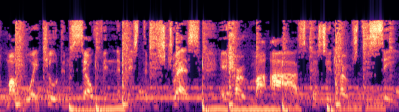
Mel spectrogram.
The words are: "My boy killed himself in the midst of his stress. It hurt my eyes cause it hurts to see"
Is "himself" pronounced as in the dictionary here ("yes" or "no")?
yes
